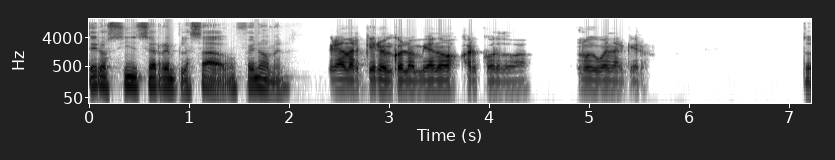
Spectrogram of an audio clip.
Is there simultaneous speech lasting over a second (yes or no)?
no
